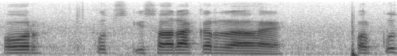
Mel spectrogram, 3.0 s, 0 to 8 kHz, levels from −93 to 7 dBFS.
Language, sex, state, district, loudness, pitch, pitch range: Hindi, female, Haryana, Charkhi Dadri, -18 LUFS, 170 Hz, 155-180 Hz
